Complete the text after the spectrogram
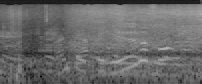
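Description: People talk nearby outdoors.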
